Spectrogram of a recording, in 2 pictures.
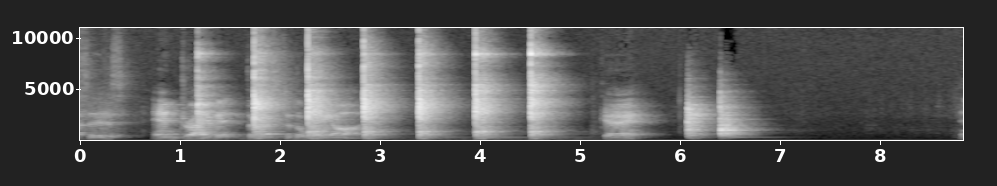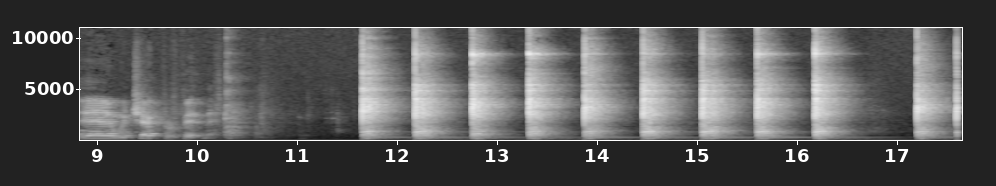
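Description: A hammer strikes metal in quick, ringing blows.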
